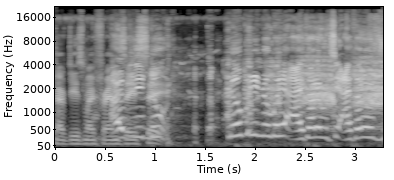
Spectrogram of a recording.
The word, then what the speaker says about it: Franzese: But like Franzese. it's okay. I was gonna say because it rhymes with Scorsese. Franzese.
